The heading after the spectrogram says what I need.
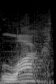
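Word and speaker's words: Lachhh: whatnot, is something called Lock Tools. And it's not spelled like lock as in the like the L-O-C-K lock. It's spelled a little bit differently. L-A-C-H-H-H.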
